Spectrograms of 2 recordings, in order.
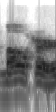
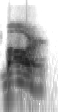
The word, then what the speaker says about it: Moher: till going to Ireland to know how to pronounce it. And it's not Moher, it's Moher. Yeah, the Cliffs of Moher.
